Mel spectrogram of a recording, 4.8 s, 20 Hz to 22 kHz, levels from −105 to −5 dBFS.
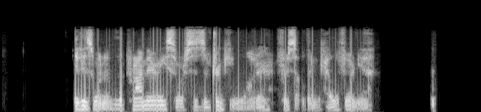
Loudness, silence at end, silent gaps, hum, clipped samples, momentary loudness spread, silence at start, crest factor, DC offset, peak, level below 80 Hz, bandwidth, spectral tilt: -19 LUFS; 0.45 s; 3.87-4.31 s; none; under 0.1%; 18 LU; 0.75 s; 20 dB; under 0.1%; -2 dBFS; -46 dBFS; 8.4 kHz; -3.5 dB/octave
